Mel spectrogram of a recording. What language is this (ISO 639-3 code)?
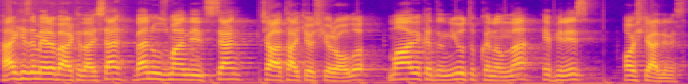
tur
